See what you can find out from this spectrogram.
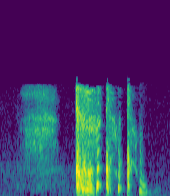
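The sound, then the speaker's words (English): A person clears the throat during a vocal warm-up exercise. A soft breathy sound comes first, then a loud harsh rasp, then four short forceful bursts in quick succession. No other sounds are heard. “So let's do it one more time, and let's clear a little more in the throat.”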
